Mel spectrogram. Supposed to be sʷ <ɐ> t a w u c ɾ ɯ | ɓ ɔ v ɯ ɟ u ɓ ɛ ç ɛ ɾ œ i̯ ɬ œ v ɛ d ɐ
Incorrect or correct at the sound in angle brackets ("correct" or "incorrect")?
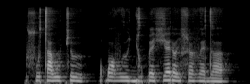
correct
